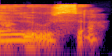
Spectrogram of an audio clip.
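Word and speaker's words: ἔλυσα: luo luso luso elusa elusa See, the accent's on the epsilon. elusa elusa elusa Listen to that. That word elusa is three syllables. E lu sa. It's three syllables.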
